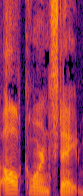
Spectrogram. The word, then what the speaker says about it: Alcorn State: And I was told it's Alcorn State, by the way.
